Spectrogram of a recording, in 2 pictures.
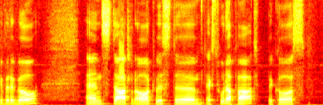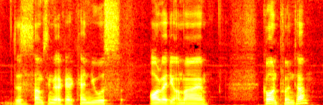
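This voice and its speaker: Over a quiet background, a man with a German accent speaks with fairly even intonation. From Germany. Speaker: hobbyist machinist YouTuber. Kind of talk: tutorial. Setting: home workshop in basement. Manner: halting, with fillers. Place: workshop.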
